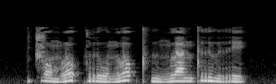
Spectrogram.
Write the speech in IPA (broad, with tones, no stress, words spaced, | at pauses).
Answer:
t͡ɕɔː˨˩mlɔ˦˥ʔkroː˩˦nlɔ˥˩ʔ tʰɯ˩˦ŋ la˧n trɯː˨˩ re˨˩k̚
